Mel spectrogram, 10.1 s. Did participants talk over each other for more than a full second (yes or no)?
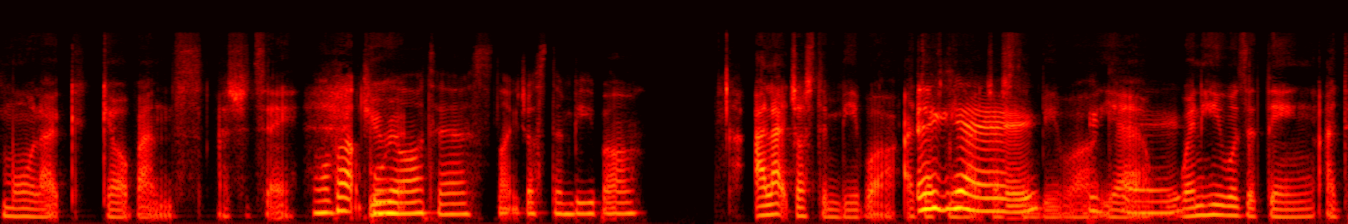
yes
